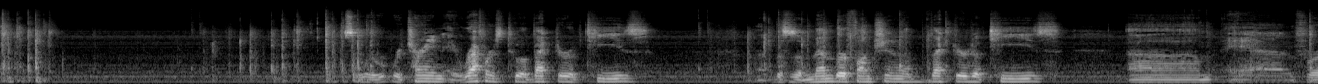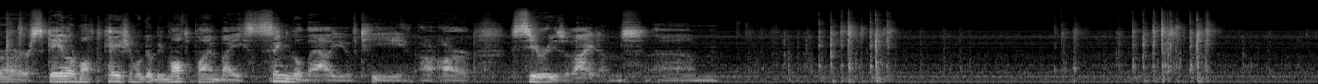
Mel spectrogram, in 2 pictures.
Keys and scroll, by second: 0.0-0.5 typing, 3.0-5.3 typing, 8.2-8.7 typing, 10.8 typing, 13.4 typing, 21.7-22.1 typing, 24.8-25.3 typing.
